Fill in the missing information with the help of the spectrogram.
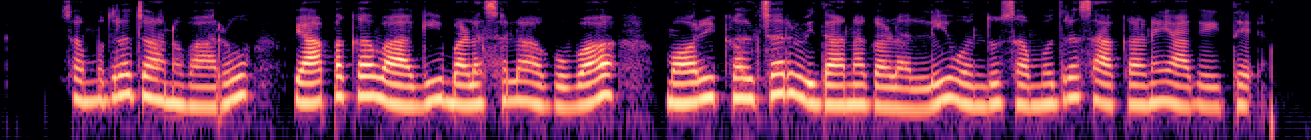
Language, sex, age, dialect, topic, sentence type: Kannada, female, 18-24, Mysore Kannada, agriculture, statement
